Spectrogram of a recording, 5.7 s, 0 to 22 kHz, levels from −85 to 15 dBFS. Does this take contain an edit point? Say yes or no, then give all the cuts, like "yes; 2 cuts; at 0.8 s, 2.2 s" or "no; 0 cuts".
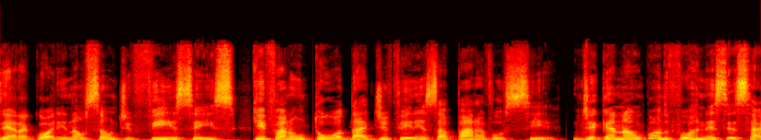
yes; 1 cut; at 4.2 s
